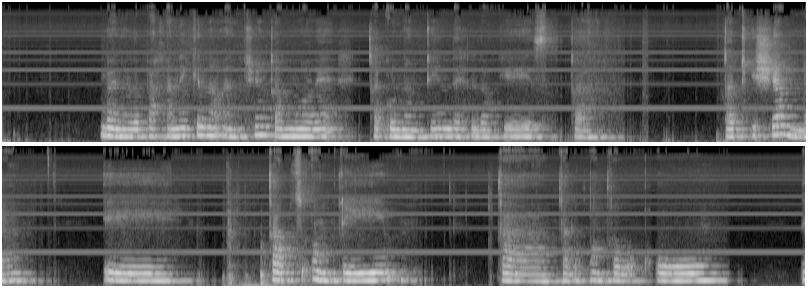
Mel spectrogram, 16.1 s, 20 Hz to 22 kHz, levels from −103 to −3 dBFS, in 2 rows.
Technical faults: USB whine

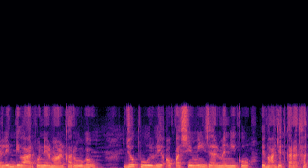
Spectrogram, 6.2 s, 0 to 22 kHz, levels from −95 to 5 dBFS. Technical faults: Opus compression

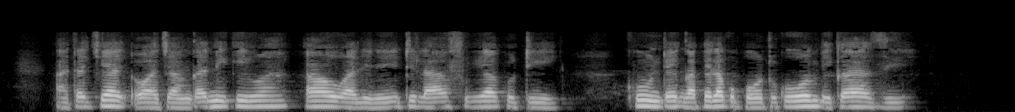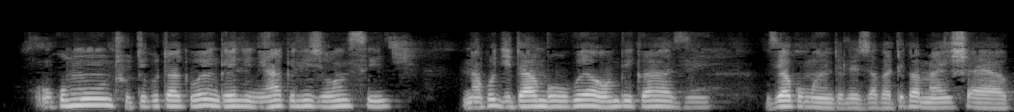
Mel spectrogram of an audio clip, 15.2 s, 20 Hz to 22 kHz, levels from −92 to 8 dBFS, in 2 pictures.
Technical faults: low-delay AAC compression

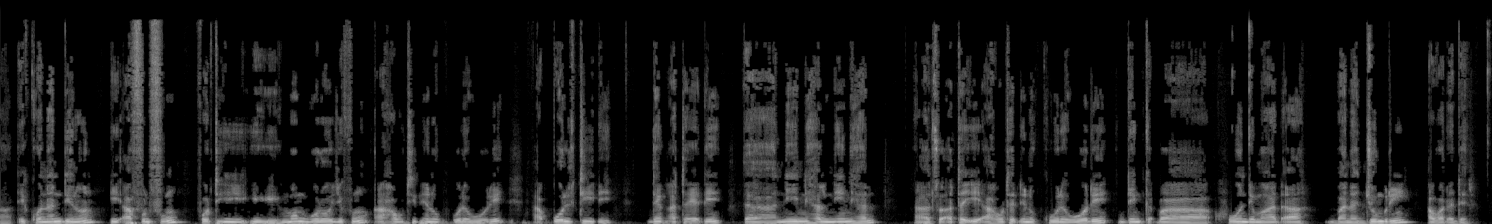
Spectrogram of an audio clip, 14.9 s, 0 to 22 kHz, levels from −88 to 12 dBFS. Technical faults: none

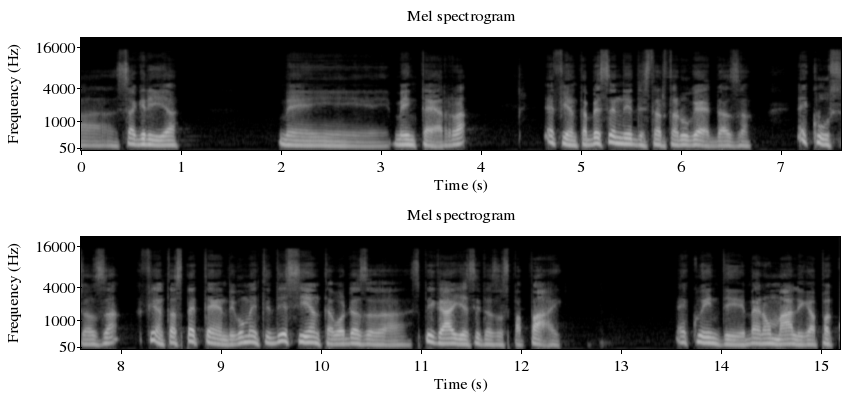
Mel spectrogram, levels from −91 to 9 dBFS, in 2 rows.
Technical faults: HE-AAC compression

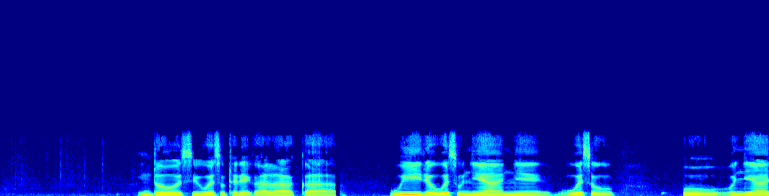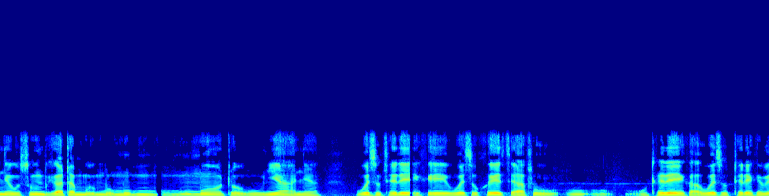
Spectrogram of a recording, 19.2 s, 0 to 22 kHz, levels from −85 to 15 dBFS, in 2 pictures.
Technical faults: lost AMR speech frames

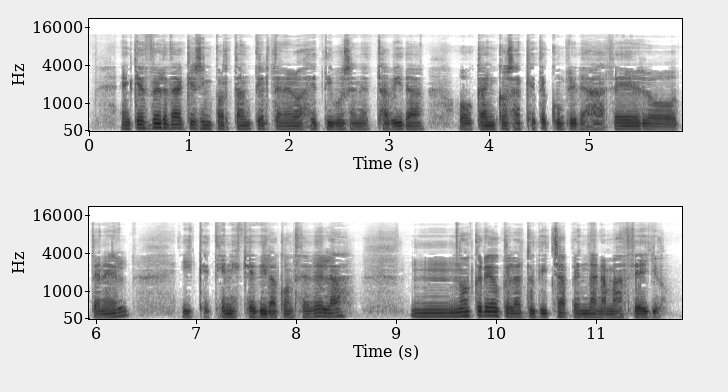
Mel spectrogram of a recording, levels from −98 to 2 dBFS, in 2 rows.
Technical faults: HE-AAC compression

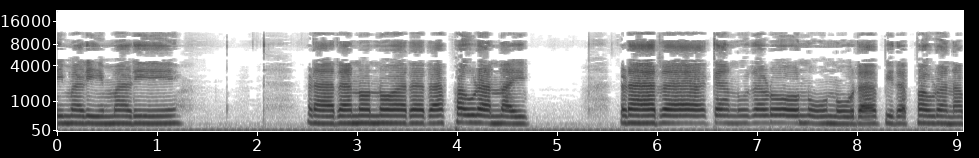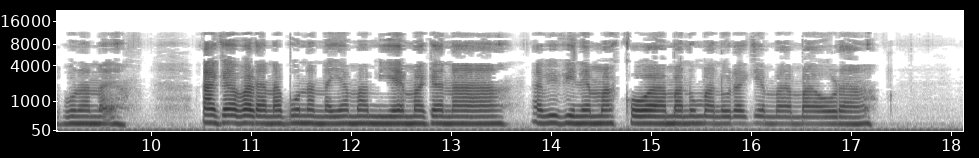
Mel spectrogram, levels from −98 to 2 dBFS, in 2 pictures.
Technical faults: AAC compression

